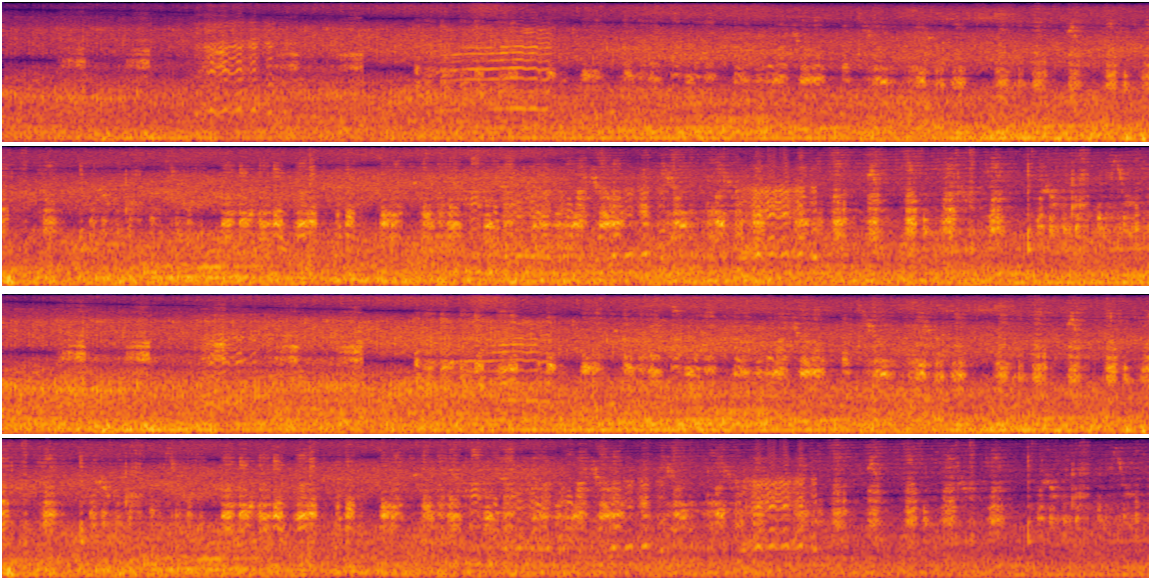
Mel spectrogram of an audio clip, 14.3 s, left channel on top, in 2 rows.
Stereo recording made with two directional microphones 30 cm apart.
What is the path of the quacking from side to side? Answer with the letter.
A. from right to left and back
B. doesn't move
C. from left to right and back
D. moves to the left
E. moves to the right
D.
